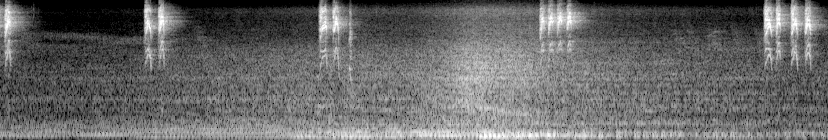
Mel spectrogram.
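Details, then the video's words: Calls of a young sunbird used as a lure: brief doublets and triplets of sharp high chirps every one to two seconds over a soft hissing, rumbling background. "Pancingan suara konin"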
